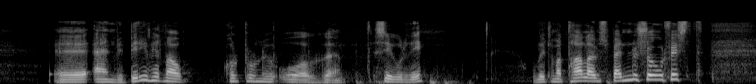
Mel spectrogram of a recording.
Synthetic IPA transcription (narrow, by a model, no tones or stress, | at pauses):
ɛnvɪðpɪɾjɪmhçɛt̪naaw | kʰɔlpɾunʏʔɔɣsɪːɣʏɾðɪ | ɔɣvɪðɪt̪ʏmaðt̪ʰaːlaʏmspɛnːʏsœːɣʏɾ̥fɪr̥st̪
